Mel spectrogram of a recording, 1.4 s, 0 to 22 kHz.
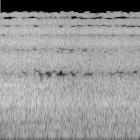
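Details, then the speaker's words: Ford F550 6.8 V10 run briefly with no coolant and belt off; misfire traced to one fouled plug. Smooth, even idle with steady hum, no misses, ticks or knocks: "smooth as glass." "I don't want to run it too god awful long, but she sounds good. That's good enough for me. Heartache and a lot of worry for nothing, for one foul plug. And it's smooth as glass."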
